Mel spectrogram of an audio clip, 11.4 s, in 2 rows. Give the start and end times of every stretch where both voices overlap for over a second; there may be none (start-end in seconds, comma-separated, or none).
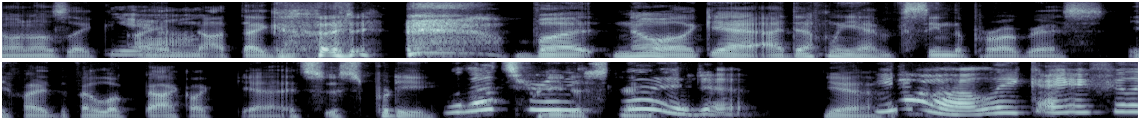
none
